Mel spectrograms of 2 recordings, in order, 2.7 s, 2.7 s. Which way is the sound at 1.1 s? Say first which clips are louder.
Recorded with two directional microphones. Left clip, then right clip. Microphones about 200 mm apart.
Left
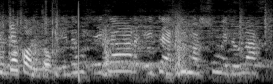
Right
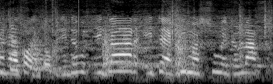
Right 7 dB; 30° right (ahead or behind).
